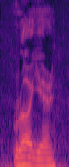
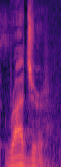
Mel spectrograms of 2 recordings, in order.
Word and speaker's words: Roger: Cuando un chileno pronuncia mi nombre, Roger, como norteamericano, este me llama la atención, que es Roger.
